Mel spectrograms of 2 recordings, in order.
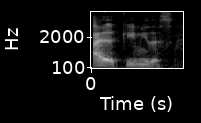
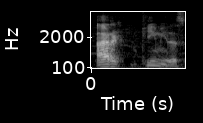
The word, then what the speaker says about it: Arquímedes: escritura, no sé, pero la ciencia no reconoce un talquímides. Sí reconoce a Arquímides con R.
